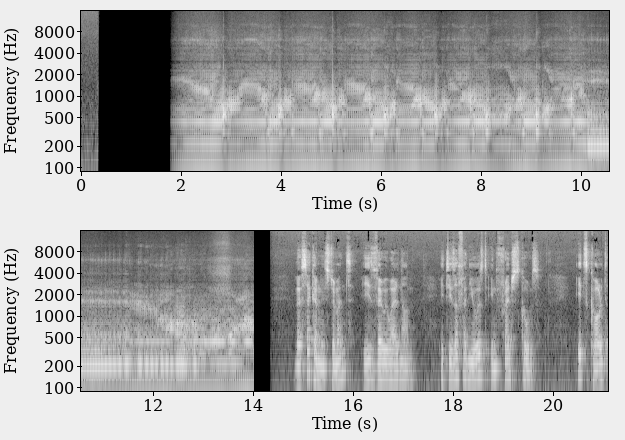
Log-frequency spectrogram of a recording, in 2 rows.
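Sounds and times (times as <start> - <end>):
didgeridoo, the Australian wind instrument, droning: 1.8 - 14.0
speech: 15.0 - 19.8, 20.5 - 21.1.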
